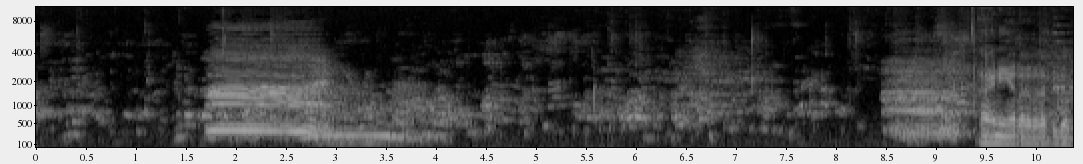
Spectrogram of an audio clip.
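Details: Young male water buffalo calves at a livestock market in Purwakarta, Indonesia, give two loud, drawn-out, strongly harmonic bellowing calls, one early and one late, with murmured speech and market chatter filling the gap between them.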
